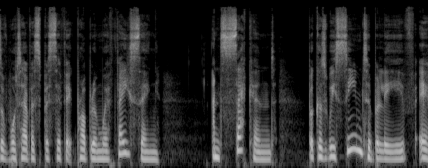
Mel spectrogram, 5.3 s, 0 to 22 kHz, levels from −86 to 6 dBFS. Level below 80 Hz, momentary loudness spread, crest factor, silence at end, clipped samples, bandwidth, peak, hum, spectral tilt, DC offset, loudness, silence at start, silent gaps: -58 dBFS; 8 LU; 18 dB; 0 s; under 0.1%; 19 kHz; -6 dBFS; none; -4.5 dB/octave; under 0.1%; -24 LUFS; 0 s; none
